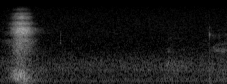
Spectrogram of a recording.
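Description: A single short sniff by a person close to a podium microphone, about a quarter second long just after the start, then quiet room tone.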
